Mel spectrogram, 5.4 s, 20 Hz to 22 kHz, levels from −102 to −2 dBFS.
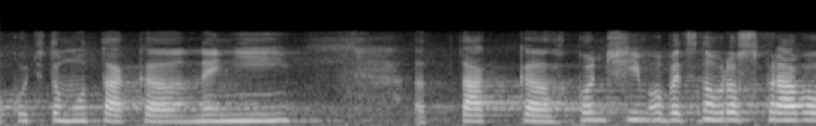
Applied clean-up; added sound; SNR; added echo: none; none; none; none.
